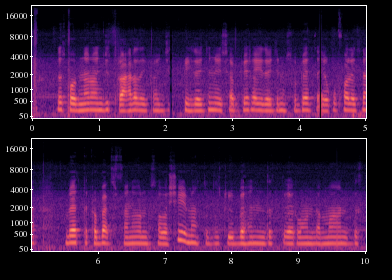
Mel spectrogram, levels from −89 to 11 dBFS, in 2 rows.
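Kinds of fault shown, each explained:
Gap at a join of encoded pieces: speech cuts to short silences or deep dips with smeared edges (30 ms at 2.07 and 4.31 s, 8 to 9 ms at 7.12 and 9.58 s), then resumes; separately encoded segments were joined with encoder delay and end padding untrimmed.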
